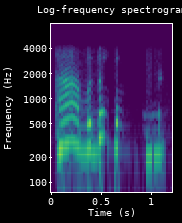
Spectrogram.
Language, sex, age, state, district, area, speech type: Sindhi, female, 30-45, Gujarat, Surat, urban, conversation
